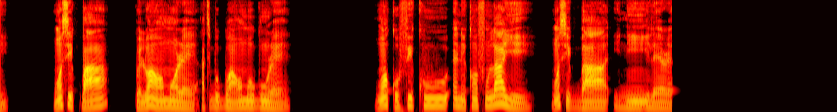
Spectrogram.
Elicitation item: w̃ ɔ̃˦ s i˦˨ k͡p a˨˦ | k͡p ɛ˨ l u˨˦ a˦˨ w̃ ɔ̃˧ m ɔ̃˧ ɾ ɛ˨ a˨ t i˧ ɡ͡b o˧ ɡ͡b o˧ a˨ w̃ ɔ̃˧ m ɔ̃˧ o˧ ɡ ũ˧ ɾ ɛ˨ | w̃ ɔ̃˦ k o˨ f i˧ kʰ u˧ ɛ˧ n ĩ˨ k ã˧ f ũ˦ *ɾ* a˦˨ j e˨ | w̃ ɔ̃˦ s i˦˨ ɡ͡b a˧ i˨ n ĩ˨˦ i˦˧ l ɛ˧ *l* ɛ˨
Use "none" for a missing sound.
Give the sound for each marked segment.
l, ɾ

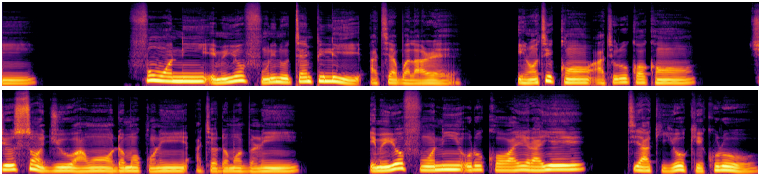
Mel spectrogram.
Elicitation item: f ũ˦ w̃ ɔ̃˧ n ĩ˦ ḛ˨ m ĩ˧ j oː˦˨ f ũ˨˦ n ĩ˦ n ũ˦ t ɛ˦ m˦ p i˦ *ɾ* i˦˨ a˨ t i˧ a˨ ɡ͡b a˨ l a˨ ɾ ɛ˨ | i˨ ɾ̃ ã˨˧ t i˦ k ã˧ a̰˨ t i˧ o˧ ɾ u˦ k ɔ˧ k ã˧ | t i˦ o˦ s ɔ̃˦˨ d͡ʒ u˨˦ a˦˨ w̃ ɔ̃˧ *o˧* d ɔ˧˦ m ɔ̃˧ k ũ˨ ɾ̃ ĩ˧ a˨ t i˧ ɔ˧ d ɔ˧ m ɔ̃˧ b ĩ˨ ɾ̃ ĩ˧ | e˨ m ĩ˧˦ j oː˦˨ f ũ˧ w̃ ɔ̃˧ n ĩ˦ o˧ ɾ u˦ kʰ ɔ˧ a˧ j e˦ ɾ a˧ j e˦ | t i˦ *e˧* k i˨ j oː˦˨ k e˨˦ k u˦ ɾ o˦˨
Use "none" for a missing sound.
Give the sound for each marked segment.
l, ɔ˧, a˧

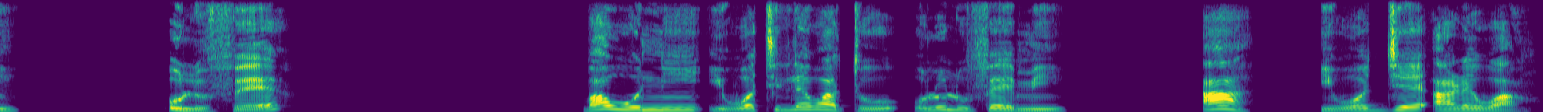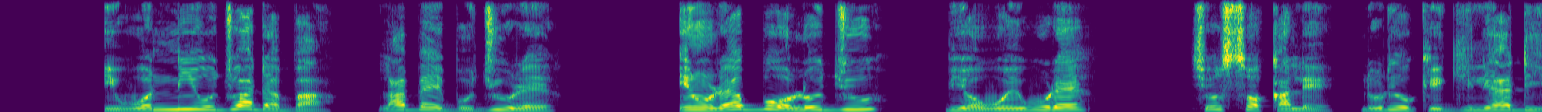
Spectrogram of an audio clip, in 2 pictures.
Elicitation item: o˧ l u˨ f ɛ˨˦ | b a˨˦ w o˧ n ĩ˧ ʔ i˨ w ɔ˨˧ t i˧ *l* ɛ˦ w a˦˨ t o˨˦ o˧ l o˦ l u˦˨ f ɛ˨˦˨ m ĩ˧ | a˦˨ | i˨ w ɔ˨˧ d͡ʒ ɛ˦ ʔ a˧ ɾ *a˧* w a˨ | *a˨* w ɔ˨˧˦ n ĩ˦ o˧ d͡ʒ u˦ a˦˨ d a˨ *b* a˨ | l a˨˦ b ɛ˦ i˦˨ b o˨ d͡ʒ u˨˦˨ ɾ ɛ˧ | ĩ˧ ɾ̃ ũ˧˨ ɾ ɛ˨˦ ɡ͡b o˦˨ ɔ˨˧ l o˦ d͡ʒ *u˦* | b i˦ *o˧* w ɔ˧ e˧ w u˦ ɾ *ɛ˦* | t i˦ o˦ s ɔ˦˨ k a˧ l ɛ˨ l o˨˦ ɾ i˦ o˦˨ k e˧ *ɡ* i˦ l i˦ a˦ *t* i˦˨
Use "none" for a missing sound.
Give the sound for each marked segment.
l, ɛ˧, i˨, b, u˦, ɔ˧, ɛ˦, ɡ, d

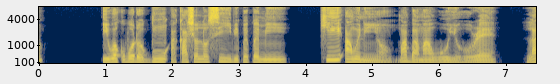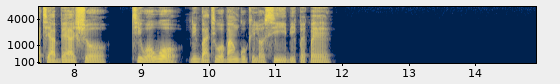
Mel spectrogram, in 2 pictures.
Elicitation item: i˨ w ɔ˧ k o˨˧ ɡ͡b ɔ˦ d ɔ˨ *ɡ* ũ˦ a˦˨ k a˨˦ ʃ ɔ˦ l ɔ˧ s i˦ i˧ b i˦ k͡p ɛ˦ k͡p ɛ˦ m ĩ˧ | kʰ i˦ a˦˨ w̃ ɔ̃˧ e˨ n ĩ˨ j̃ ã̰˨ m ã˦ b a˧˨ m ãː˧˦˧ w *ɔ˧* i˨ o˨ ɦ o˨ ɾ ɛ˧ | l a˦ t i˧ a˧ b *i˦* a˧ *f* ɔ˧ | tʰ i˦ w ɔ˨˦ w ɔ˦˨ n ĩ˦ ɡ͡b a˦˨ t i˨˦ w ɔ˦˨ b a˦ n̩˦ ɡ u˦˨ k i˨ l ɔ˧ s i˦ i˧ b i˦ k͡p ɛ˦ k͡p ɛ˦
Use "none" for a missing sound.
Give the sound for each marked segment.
ɡ, o˧, ɛ˦, ʃ

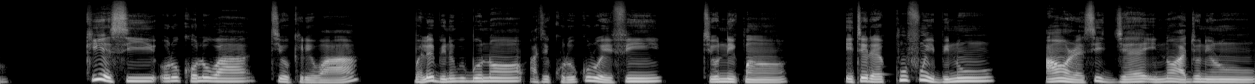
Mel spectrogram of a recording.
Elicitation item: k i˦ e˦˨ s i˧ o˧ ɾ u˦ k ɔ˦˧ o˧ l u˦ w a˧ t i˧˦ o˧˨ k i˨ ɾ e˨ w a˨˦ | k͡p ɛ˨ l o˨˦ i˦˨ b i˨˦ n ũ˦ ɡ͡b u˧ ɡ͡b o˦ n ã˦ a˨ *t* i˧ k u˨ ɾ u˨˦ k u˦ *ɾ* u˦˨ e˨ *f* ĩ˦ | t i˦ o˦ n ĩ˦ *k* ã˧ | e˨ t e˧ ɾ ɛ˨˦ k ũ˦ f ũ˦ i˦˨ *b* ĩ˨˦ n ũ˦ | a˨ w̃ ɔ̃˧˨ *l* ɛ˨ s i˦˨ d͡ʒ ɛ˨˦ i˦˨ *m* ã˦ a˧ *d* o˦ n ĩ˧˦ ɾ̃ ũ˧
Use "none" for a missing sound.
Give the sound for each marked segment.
t, ɾ, f, k͡p, b, ɾ, n, d͡ʒ

